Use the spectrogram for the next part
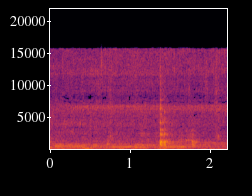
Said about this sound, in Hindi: अभी थोड़ा सा जरा इसको भूनेंगे ताकि इसकी स्मेल खत्म हो जाए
